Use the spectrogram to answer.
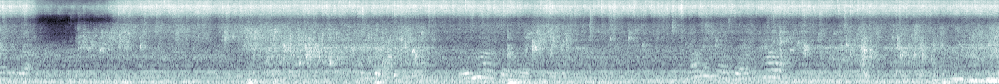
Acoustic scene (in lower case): restroom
